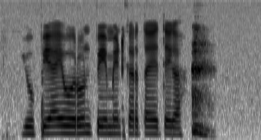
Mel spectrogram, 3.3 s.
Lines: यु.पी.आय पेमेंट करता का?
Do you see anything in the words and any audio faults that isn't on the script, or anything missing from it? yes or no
yes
